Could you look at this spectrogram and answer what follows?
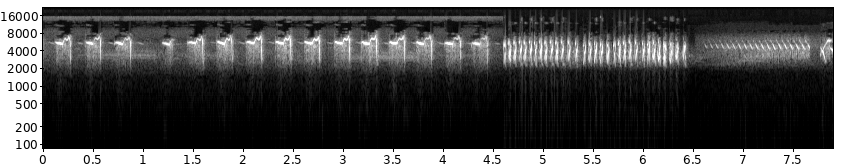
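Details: Javan bush lark tutor song for training birds: quick, evenly spaced high chirped notes, then a dense buzzy rattling trill, a thin faint rattle, and a renewed burst at the end.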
